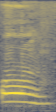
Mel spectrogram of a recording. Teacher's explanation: इन स्वरों के उच्चारण करने में हमें हर स्वर से लगभग 3 गुना अधिक समय लगता है, उन्हें हम पलुत स्वर कहते हैं।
